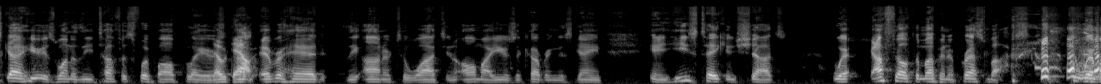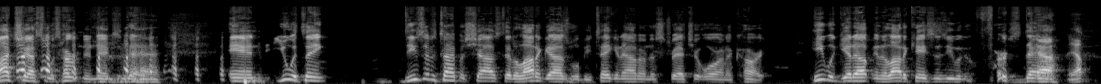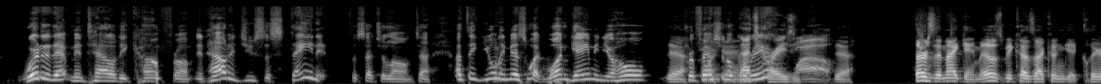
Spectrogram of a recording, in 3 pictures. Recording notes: Philadelphia. LIVE From Jeff D'ambrosio Auto Group destination Downingtown!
